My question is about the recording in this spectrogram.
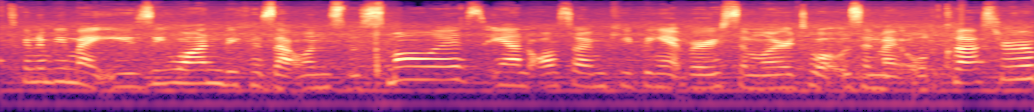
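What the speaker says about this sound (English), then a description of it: "Okay, sorry about the fan." A room fan blows a steady, broad airy whoosh throughout, sitting under continuous close speech from a woman setting up a hot classroom.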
